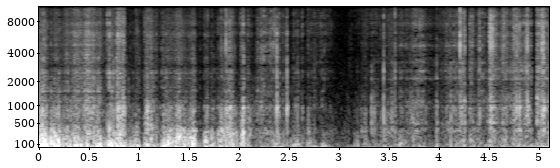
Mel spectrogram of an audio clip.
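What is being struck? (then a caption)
Thin plywood board. Long dark nails scratch along the grain of a thin, flat, light plywood heart-shaped board with a twine hanger, resting solid on faux fur. The scratching comes as steady, repeated strokes, each a short rasping scrape with a dull low body and bright, dry streaks.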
